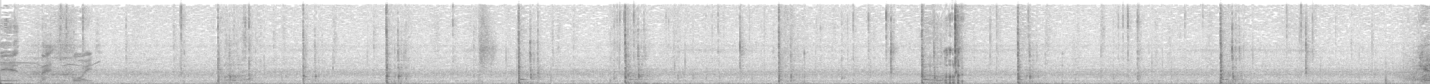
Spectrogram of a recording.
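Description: A tennis ball is struck sharply by a racket, back and forth in a rally.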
